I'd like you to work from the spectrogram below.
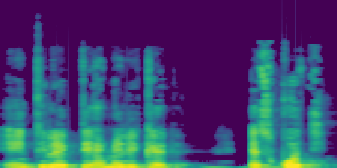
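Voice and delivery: high-pitched tearful protest; frightened crying boy. Acted. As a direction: beg in panic like a scared little boy. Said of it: "عمر كان بيعيط بخوف".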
